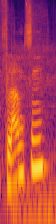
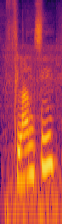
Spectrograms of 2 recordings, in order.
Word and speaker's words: Pflanzen: Cuando llegamos a la combinación PF, hay una pequeña como pausa porque se busca pronunciar ambas letras. Entonces esto se leía como Pflanzen, Pflanzen.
